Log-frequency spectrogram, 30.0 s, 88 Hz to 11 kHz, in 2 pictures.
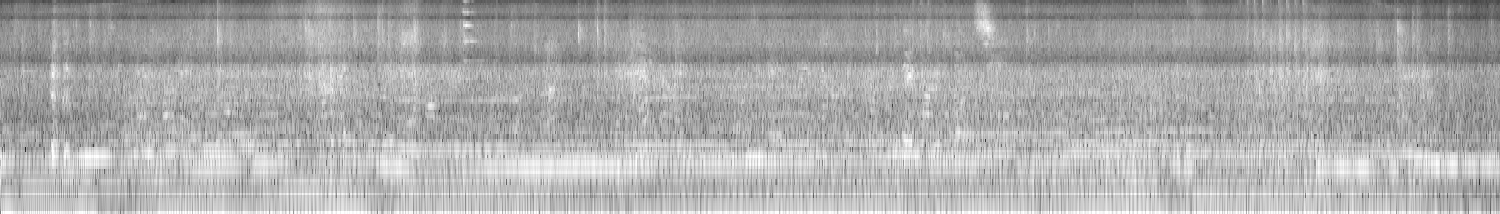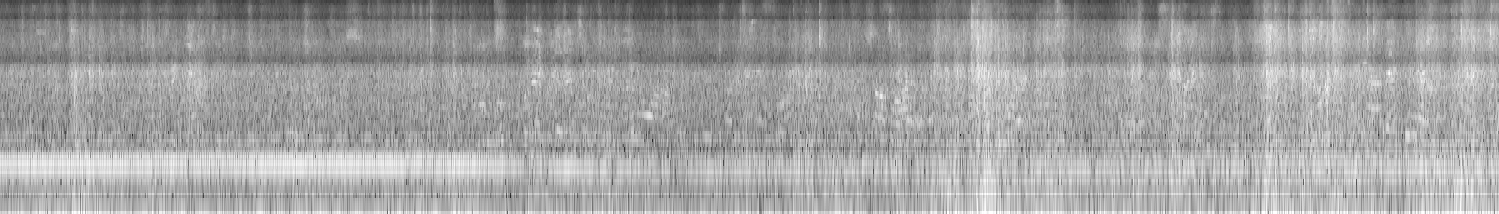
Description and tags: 30-sec binaural field recording, recorded in late 2012 in London, using Soundman OKM II microphone.
This recording comes from the 'scene classification' public development dataset.
Research citation: Dimitrios Giannoulis, Emmanouil Benetos, Dan Stowell, Mathias Rossignol, Mathieu Lagrange and Mark D. Plumbley, 'Detection and Classification of Acoustic Scenes and Events: An IEEE AASP Challenge', In: Proceedings of the Workshop on Applications of Signal Processing to Audio and Acoustics (WASPAA), October 20-23, 2013, New Paltz, NY, USA. 4 Pages.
